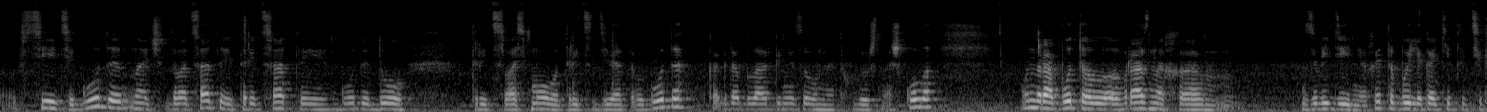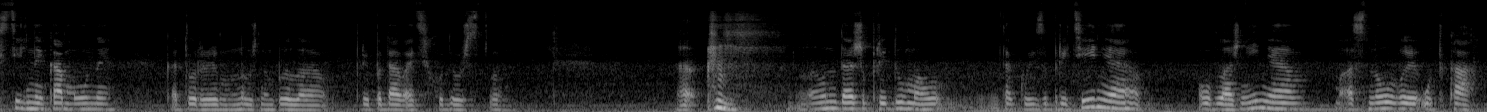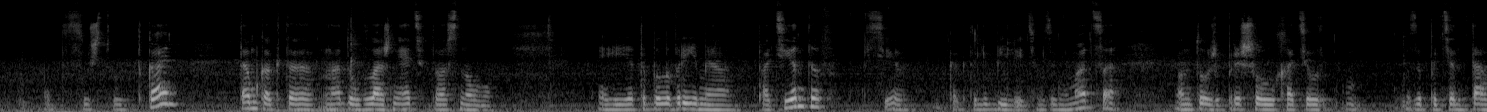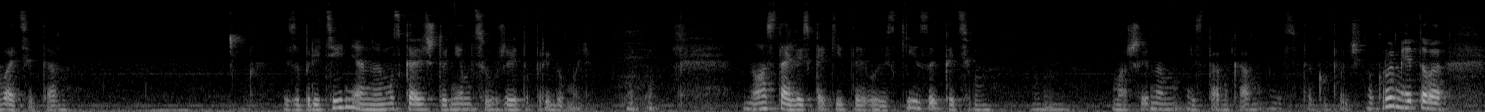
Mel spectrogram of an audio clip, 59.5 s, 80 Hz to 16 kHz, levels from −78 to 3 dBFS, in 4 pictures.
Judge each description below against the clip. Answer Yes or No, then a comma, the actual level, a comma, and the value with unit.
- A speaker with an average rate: No, slow, 90 wpm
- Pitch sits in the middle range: Yes, medium, 170 Hz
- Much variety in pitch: No, average, 2.9 semitones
